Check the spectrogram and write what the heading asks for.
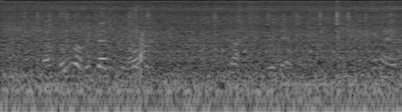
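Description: Truck engine running steadily under load with a low, even hum while the truck's crane unloads the trees; faint voices talk in the background.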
